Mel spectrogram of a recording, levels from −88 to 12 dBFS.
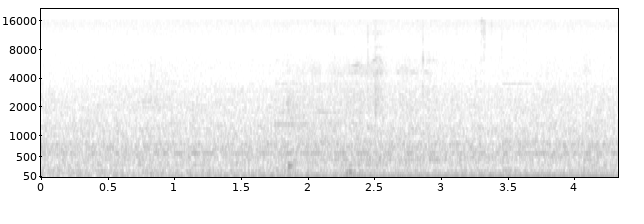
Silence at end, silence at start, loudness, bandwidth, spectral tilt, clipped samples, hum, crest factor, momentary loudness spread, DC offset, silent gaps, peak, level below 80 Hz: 0 s; 0 s; -61 LUFS; 16.5 kHz; -4 dB/octave; under 0.1%; none; 16 dB; 3 LU; under 0.1%; none; -44 dBFS; -66 dBFS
